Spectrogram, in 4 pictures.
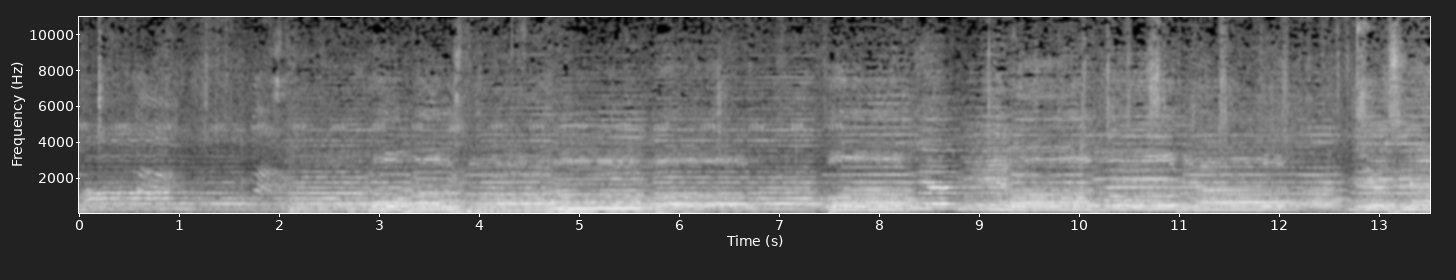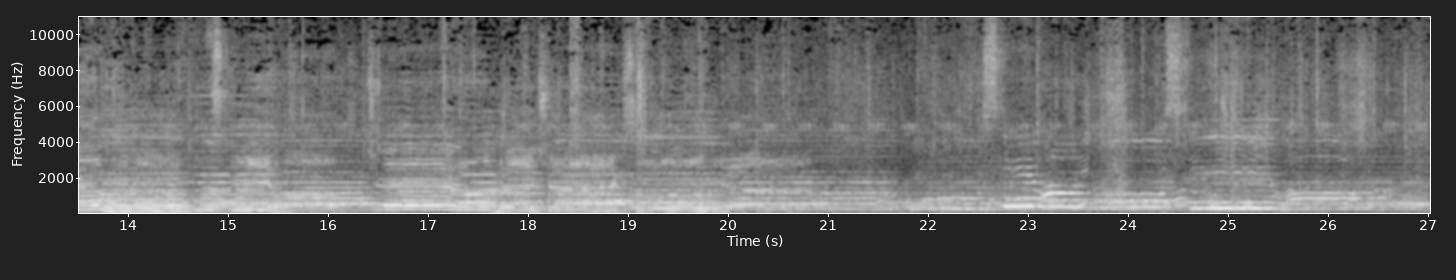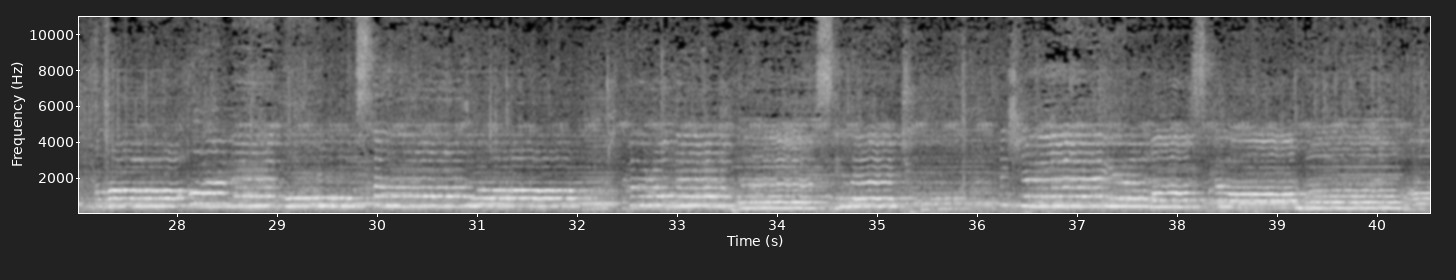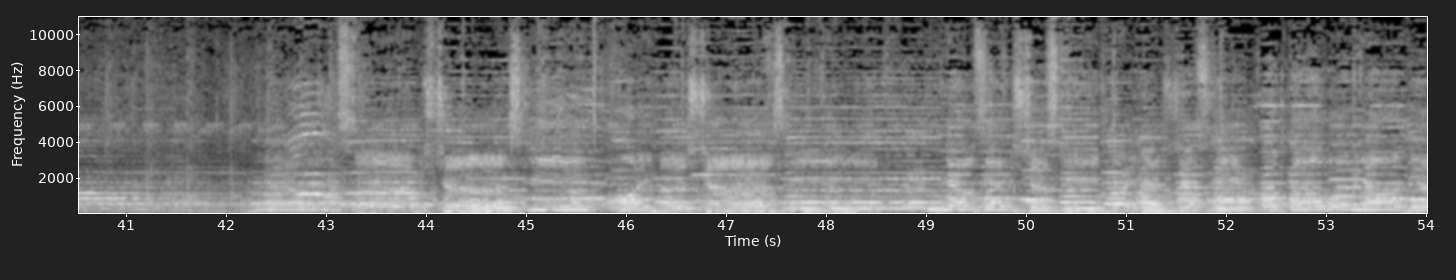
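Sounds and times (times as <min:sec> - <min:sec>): group singing slow folk song: 0:00.0 - 0:54.0.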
